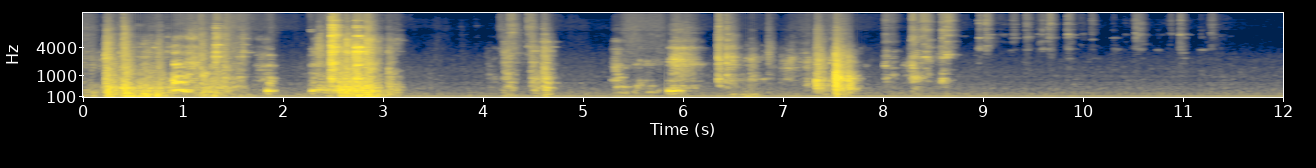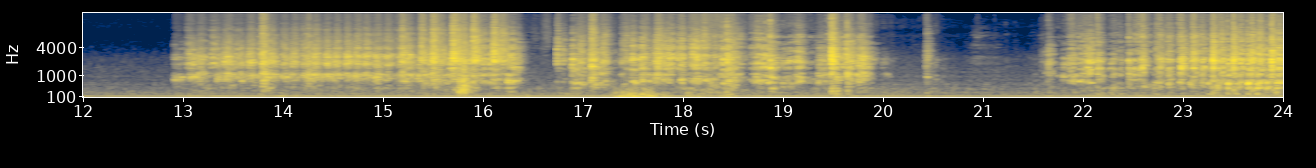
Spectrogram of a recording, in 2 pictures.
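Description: Metal kitchen utensils clatter as a whisk is grabbed while making pancakes: a few sharp knocks and rattles, a quiet pause, then longer stretches of steady scraping and rustling.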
